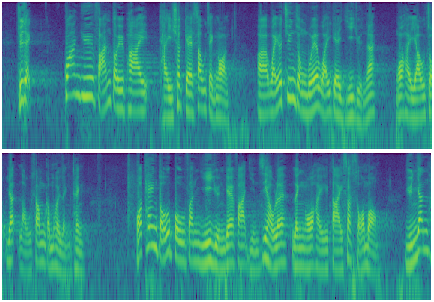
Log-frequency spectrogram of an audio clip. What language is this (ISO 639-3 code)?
yue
